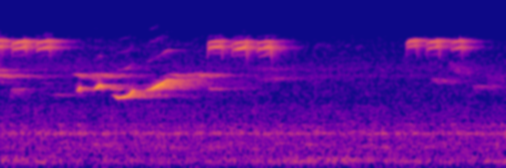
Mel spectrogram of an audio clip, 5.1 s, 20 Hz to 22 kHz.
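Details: On 30 June 2015 a Japanese grosbeak gives a mellow whistled phrase of rising glides, while high-pitched insects buzz in repeated bursts and a faint constant hum lies underneath.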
